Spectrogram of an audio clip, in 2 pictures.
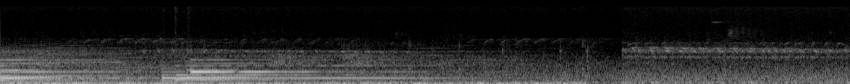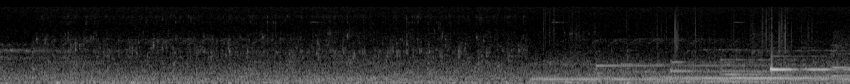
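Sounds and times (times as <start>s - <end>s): water trickling: 7.7s - 17.0s.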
